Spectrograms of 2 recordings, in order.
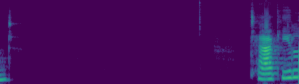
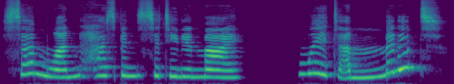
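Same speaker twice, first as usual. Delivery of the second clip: higher, puzzled mother bear voice; Mama Bear, catching herself; 9 semitones higher than usual. A narrator's reading. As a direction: stop short as if something is odd. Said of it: "Mama Bear said".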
